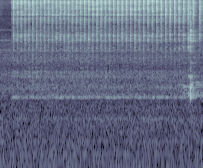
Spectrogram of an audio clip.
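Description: Spinning online name-picker wheel ticking rapidly and evenly, about fifteen ticks a second, stopping just before the end as it settles on a name.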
